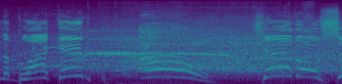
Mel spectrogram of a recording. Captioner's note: audience cheers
